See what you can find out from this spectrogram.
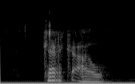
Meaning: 1. any owl of the genus Tyto 2. barn owl (Tyto alba)
- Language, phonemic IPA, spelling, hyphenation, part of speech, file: Dutch, /ˈkɛrk.œy̯l/, kerkuil, kerk‧uil, noun, Nl-kerkuil.ogg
